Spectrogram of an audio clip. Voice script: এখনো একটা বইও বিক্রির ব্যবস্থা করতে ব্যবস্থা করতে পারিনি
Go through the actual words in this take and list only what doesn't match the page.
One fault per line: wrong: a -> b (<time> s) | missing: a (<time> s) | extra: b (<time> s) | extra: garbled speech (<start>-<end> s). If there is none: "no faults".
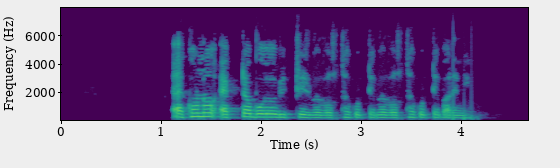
no faults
